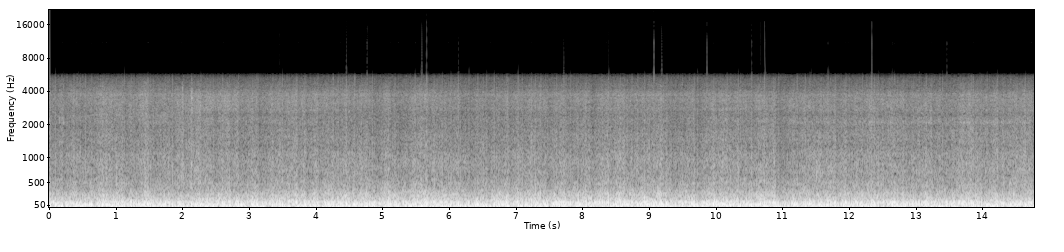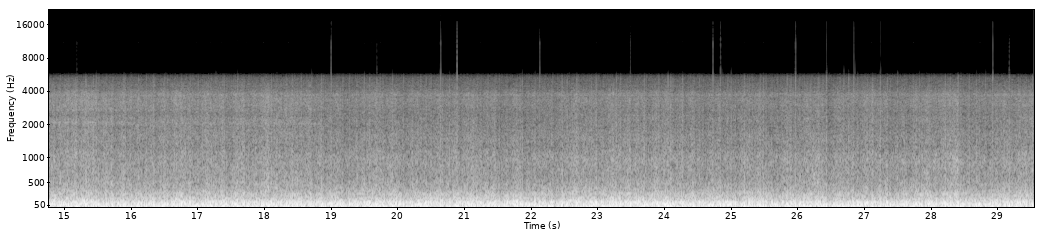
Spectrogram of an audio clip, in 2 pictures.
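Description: Cabin noise inside an N700A Shinkansen running at high speed: a loud, steady low rumble with an even hiss of wind and track noise over it.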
